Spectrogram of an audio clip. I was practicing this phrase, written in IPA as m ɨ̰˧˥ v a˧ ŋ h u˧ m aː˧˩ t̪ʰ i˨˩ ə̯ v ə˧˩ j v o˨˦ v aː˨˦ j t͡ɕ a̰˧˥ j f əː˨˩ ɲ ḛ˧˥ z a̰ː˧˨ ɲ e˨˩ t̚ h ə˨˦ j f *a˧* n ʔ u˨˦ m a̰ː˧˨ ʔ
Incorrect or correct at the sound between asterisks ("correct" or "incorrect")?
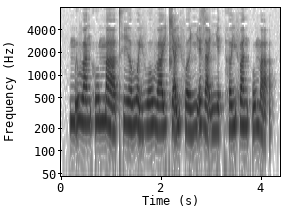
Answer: correct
